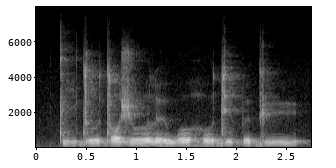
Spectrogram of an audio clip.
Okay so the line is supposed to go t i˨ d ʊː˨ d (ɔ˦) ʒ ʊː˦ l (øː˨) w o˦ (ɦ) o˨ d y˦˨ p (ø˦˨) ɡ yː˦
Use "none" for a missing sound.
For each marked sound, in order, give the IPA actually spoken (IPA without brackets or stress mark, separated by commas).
ɔ˦, ø˨, ɦ, ø˨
